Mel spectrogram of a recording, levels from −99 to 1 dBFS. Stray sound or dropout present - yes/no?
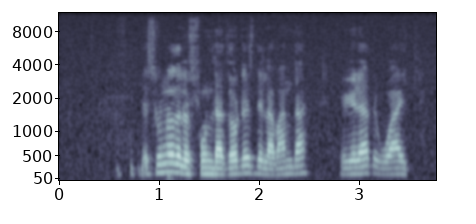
no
